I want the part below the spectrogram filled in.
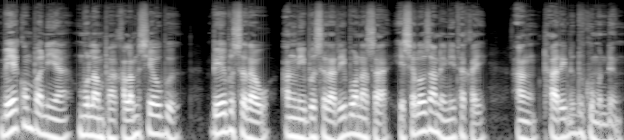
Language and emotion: Bodo, sad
